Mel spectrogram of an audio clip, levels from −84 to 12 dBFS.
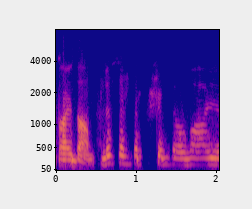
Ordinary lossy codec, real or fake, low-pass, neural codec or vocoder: Opus, 16 kbps; real; 7.2 kHz; none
